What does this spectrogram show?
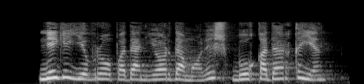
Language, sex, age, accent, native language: Uzbek, female, 19-29, Surxondaryo, Uzbek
